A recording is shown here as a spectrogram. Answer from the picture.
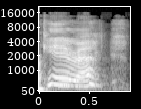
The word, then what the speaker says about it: Ciara: Ciara. Ciara.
